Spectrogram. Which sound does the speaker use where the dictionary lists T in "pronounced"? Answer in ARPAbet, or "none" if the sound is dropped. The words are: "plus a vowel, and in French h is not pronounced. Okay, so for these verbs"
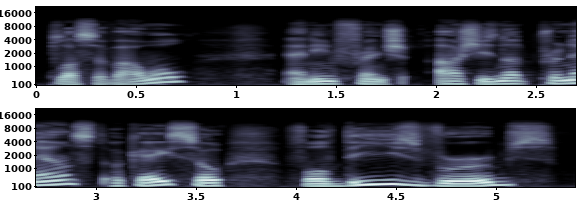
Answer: T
